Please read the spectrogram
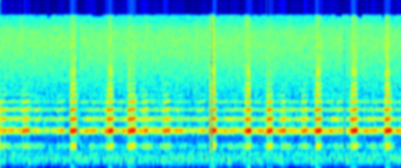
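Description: Background music: one held, horn-like tone with a quick, uneven pattern of sharp percussion clicks over it.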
